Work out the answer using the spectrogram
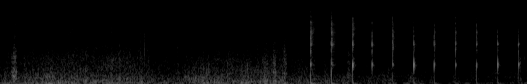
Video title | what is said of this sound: [한국사 탐(探)] - 선비들의 전통 필기구, 문방사우 / YTN DMB | 다 된 소리는 어떠냐 목탁 소리 같이 틀리죠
